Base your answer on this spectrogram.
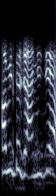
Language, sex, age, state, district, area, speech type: Bengali, female, 18-30, West Bengal, Bankura, rural, conversation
